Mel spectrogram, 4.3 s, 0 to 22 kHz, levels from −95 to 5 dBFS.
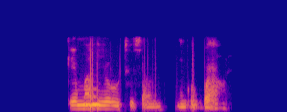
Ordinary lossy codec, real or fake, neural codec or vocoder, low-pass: Opus, 32 kbps; fake; codec, 16 kHz in and 24 kHz out, 2.2 kbps, FireRedTTS-2 codec; 5.4 kHz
